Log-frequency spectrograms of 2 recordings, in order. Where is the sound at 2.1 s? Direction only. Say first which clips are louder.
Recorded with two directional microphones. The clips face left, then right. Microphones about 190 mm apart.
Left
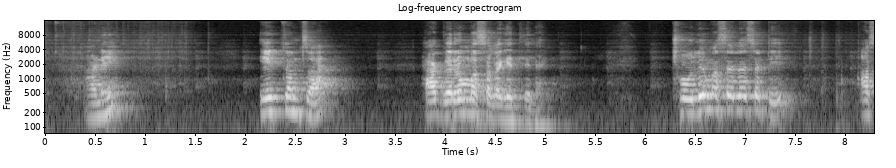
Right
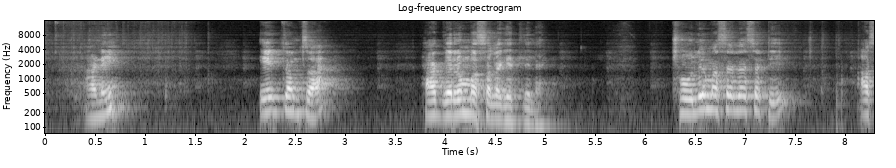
Right 2 dB; 45° right (ahead or behind).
